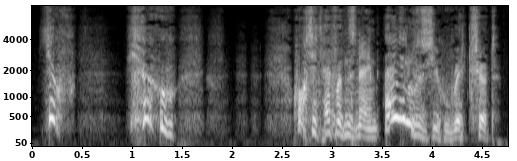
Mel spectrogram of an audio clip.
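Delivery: shocked wife gasping at her husband's rage; stunned. Acted. Wife stunned by her husband's outburst, stammering disbelief.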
